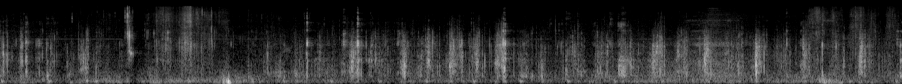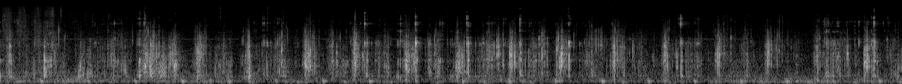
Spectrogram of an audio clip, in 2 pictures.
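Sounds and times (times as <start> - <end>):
chewing with mouth clicks: 0.0 - 18.0.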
